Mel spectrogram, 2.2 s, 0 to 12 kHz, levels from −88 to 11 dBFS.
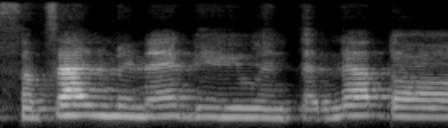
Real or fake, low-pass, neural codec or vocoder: fake; 10.8 kHz; codec, 24 kHz, 0.9 kbps, WavTokenizer, medium music audio release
